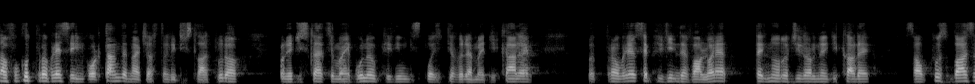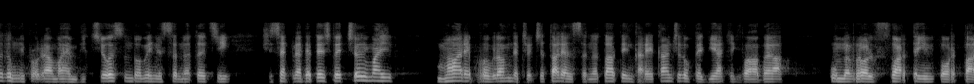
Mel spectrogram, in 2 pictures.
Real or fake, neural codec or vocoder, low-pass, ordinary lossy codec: fake; codec, 16 kHz in and 24 kHz out, 0.6 kbps, FireRedTTS-2 codec; 7.2 kHz; none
